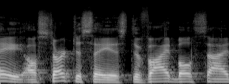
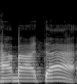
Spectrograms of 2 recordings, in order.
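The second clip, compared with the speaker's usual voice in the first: acted young girl voice; 4 semitones higher than usual. Solving a math problem, then doing a Cash Me Outside impression. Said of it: "my Cash Me Outside impression".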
